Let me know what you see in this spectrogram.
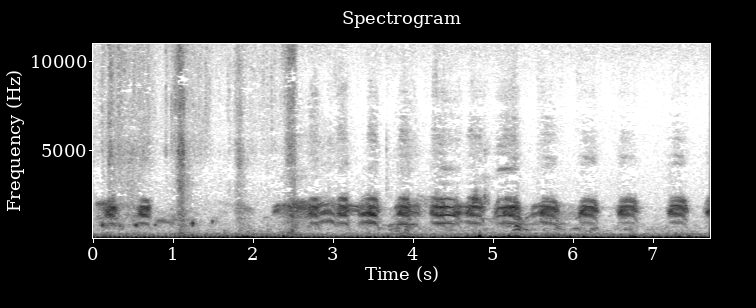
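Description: Harsh, crow-like cawing from a bird, repeated about twice a second and starting a couple of seconds in, over a steady low rumble.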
